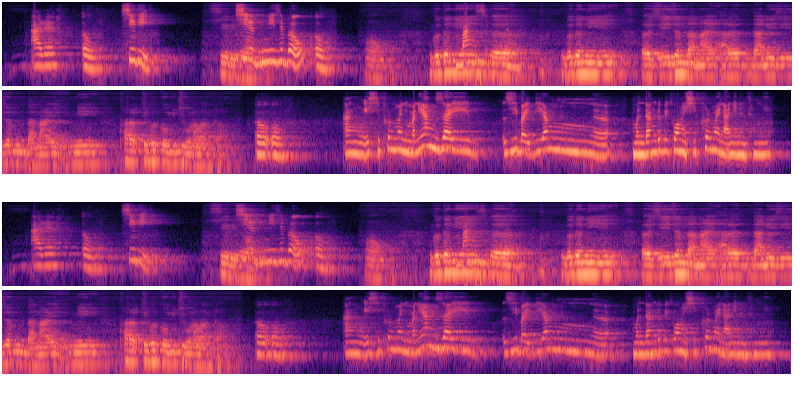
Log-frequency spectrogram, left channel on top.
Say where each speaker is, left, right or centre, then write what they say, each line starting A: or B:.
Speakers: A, on the left; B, in the centre.
A: आरो औ। सिरि
B: सिरि
A: सिल्भनि
B: औ
A: जिबो औ
B: औ गोदोनि
A: बांसिन
B: ओ
A: औ
B: गोदोनि जि जोम दानाय आरो दानि जि जोम दानायनि फारागथिफोरखौ मिथिगौ नामा नोंथाङा?
A: औ-औ आं एसे फोरमायनो माने आं जाय जिबायदि आङो मोनदांदो बेखौ आङो एसे फोरमायना होनि नोंथांनि।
